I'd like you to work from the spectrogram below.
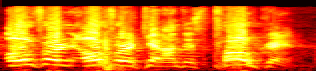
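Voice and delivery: loud, high scolding rant; exasperated shouting. Acted. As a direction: berate the audience. Host scolds audience.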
